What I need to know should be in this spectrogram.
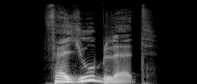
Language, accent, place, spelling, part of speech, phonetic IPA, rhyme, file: German, Germany, Berlin, verjublet, verb, [fɛɐ̯ˈjuːblət], -uːblət, De-verjublet.ogg
- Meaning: second-person plural subjunctive I of verjubeln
